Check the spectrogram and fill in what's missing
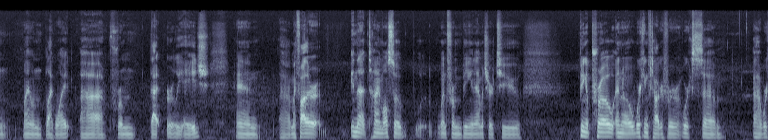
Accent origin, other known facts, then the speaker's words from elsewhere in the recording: New York City, New York, United States; also born or lived in London / Manhattan; raised in Queens, in Jackson Heights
